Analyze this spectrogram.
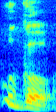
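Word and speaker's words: Hugo: দেশের কথা যদি বলি ভিক্টর উগো আপনারা ভিক্টর হুগো বলেন অনেকে ফ্রাঞ্চের উচ্চারণ এইচ এর উচ্চারণ ভিক্টর ভিক্টর মারি উগো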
